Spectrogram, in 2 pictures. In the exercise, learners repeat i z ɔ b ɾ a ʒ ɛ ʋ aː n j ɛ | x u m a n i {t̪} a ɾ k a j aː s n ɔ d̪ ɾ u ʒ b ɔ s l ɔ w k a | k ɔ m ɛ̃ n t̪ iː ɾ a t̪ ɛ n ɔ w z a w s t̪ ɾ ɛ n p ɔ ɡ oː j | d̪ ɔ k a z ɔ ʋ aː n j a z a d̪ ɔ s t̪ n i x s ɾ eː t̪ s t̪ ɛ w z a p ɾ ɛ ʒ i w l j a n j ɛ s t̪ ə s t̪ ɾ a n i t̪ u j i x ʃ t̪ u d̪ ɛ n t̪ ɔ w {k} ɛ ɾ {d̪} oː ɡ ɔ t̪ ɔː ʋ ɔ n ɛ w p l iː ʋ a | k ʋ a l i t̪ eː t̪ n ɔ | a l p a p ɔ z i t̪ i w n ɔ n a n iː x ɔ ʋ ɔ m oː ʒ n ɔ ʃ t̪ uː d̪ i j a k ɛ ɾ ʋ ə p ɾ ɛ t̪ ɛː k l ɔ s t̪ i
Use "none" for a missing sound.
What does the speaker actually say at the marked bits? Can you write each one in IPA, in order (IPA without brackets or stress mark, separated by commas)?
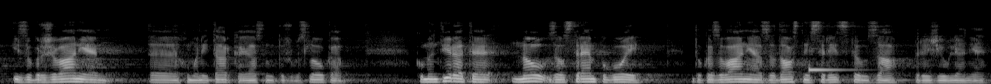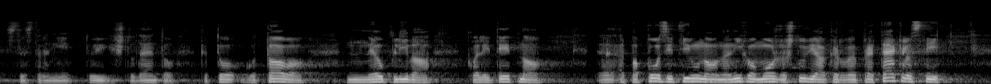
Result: t̪, k, t̪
